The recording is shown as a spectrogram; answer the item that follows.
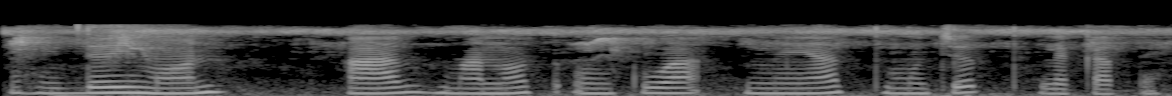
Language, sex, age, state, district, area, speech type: Santali, other, 18-30, West Bengal, Birbhum, rural, read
